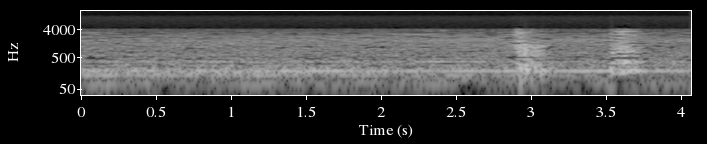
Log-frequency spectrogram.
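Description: A steady low mechanical hum, like an engine or machine running, with a couple of short sounds about three seconds in.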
